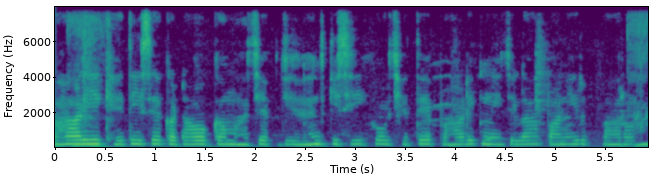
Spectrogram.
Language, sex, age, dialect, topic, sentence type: Magahi, female, 60-100, Northeastern/Surjapuri, agriculture, statement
